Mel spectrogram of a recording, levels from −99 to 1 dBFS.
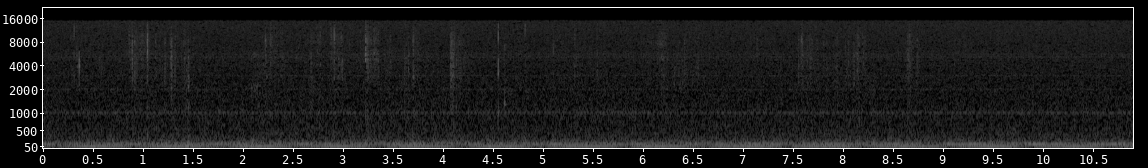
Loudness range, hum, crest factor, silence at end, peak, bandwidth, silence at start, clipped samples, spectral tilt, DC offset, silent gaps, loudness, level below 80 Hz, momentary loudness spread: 1 LU; none; 28 dB; 0 s; -34 dBFS; 15.5 kHz; 0 s; under 0.1%; -2.5 dB/octave; under 0.1%; none; -60 LUFS; -68 dBFS; 3 LU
